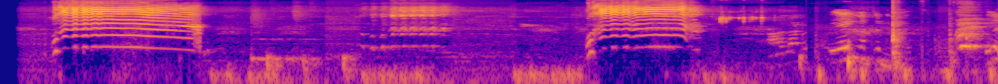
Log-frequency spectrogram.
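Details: Young goats, possibly playing, give two loud, quavering, high-pitched bleats with low murmuring voices between them.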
